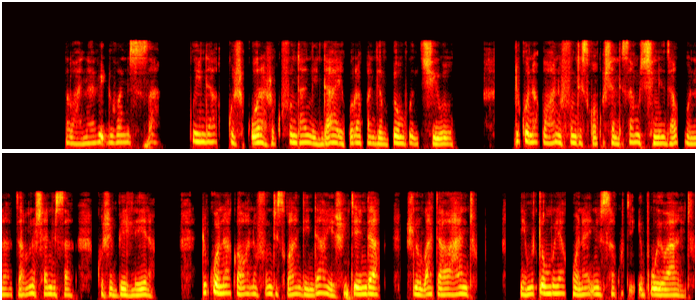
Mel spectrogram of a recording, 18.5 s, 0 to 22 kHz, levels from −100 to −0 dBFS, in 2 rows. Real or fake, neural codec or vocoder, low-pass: fake; codec, 16 kHz, 4.8 kbps, FACodec; 7.2 kHz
